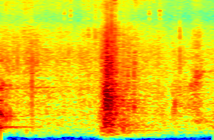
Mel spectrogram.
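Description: Handling noise at a lectern microphone: a sharp knock at the start, then a louder rustling thump about a second in, as a lecturer moves at the lectern and laptop.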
